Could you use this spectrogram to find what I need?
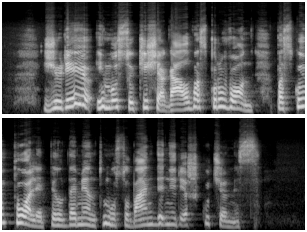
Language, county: Lithuanian, Kaunas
